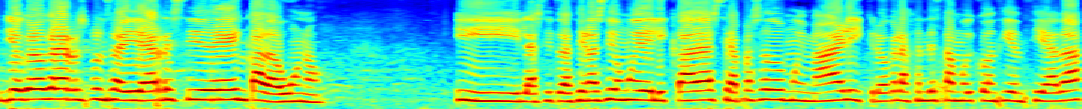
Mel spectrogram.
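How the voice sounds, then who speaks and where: A woman speaks very fast in a high pitch, with monotone, flat intonation. Noticeable background noise is present. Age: 20s. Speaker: fallera, festival court member. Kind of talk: interview answer.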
